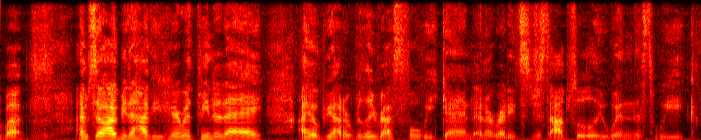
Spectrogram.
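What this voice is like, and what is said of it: Scratchy, raspy sick voice. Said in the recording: “my scratchy voice ... My throat's a little bit sore this week ... my kind of raspy, sick voice”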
